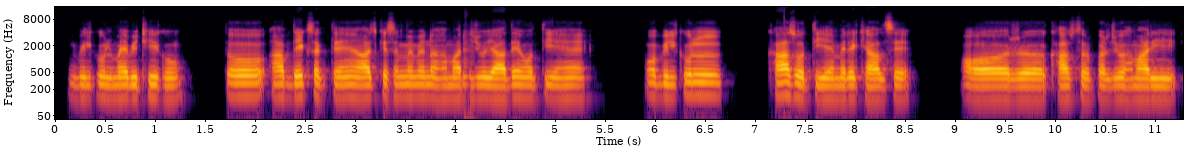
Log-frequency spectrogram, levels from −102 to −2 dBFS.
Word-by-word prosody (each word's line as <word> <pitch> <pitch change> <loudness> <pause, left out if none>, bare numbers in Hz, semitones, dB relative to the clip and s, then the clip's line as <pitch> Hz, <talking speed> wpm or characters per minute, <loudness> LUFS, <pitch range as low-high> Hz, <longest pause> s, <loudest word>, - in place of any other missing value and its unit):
बिल्कुल, 130 0 -4
मैं 130 +1 +2
भी 130 - +1
ठीक 130 -2 -2
हूँ। 120 0 -3 0.5
तो 140 0 +3
आप 135 0 +1
देख 135 +1 +1
सकते 130 0 -3
हैं 130 +1 0
आज 125 0 +3
के - - -3
समय 130 0 -3
में 130 0 -1
ना 130 -1 -1
हमारी 125 +1 -2
जो 125 0 -1
यादें 125 +1 +4
होती 125 0 -3
हैं 125 0 -3 0.6
वो 140 - -1
बिल्कुल 145 +2 0 0.5
ख़ास 145 0 +5
होती 125 -1 0
है, 120 0 +1
मेरे 120 +1 0
ख़्याल 120 -1 +1
से। 120 -1 -2 0.6
और 120 0 +3
ख़ासतौर 120 0 -1
पर 120 -1 -1
जो 125 +1 -2
हमारी 120 0 +1
125 Hz, 175 wpm, -25 LUFS, 120-130 Hz, 0.6 s, ख़ास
